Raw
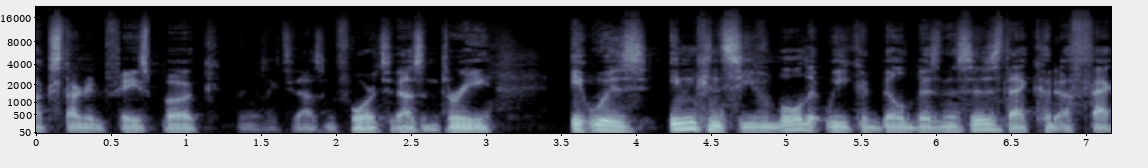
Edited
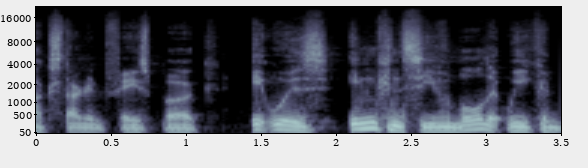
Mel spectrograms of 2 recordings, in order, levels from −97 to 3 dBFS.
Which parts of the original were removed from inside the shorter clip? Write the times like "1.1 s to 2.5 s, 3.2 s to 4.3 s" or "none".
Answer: 1.2 s to 3.4 s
